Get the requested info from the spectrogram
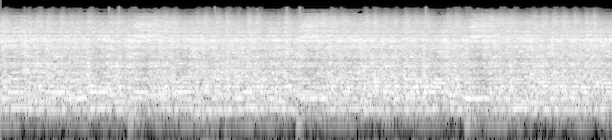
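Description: Live rock band playing at a steady, loud level: electric guitar, bass guitar and drum kit.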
